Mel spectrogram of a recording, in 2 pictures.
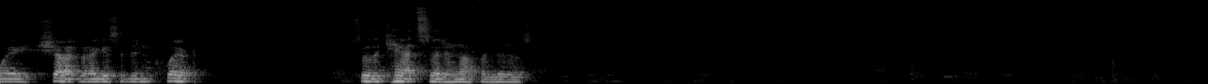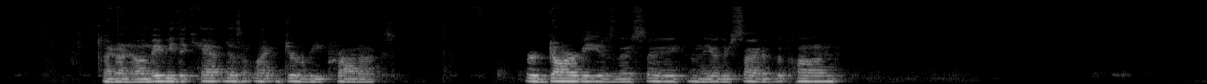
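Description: A shaving brush swishes lather on skin.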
